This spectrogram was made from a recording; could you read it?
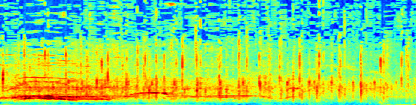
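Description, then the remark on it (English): Sustained applause from an audience for a live band, dense rapid clapping that stays loud and steady throughout, with a few cheers and whoops rising above it. “And a great big round of applause.”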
